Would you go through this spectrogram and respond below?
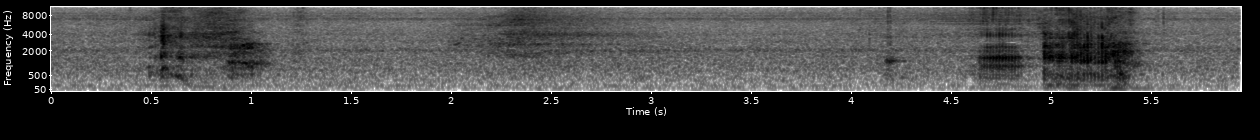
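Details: Dog with stenotic nares (no nostrils), recorded before corrective surgery, forced to mouth-breathe: harsh, snorting stertor from noisy upper airway breathing.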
